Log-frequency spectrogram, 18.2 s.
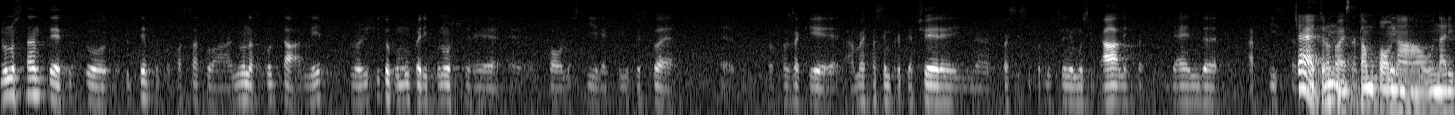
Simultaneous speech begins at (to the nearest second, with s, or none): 16 s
